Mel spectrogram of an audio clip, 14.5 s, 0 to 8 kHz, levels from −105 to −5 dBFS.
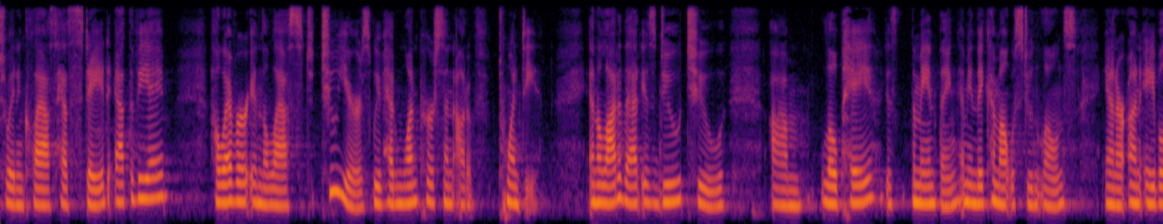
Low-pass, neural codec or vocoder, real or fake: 7.2 kHz; none; real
